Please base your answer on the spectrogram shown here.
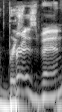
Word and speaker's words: Brisbane: that Friday in Bris is it Brisbane or Brisbis Brisbane I said it right yeah you did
